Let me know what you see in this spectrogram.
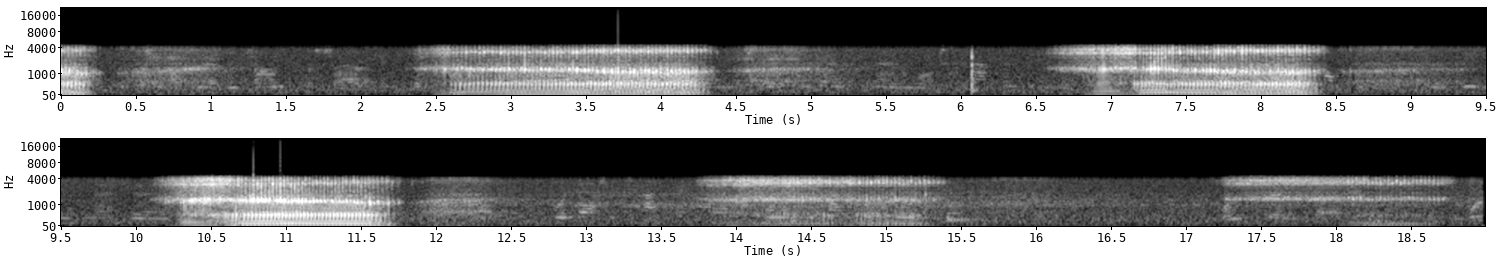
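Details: Husband snoring loudly while asleep: loud, rough snores on each breath, about eighteen a minute, with quieter breathing between them.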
